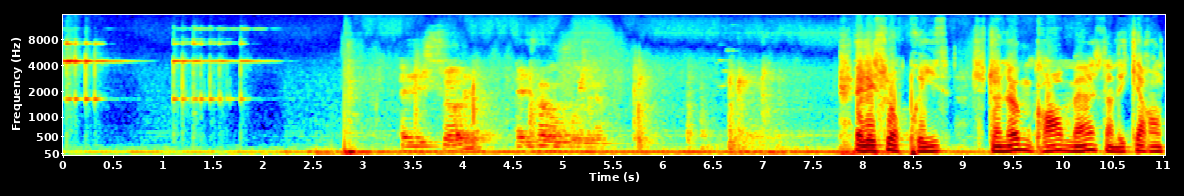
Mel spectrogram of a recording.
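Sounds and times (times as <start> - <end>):
doorbell ringing at a home: 0.0 - 2.3
low steady hum: 0.0 - 11.0
speech: 3.4 - 5.8, 7.9 - 11.0.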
